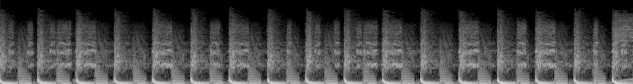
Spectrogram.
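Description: Techno track in a DJ mix: a fast, steady kick drum with short, choppy pitched stabs repeating between the beats.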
